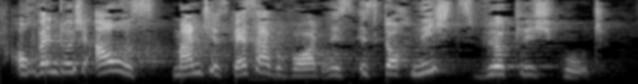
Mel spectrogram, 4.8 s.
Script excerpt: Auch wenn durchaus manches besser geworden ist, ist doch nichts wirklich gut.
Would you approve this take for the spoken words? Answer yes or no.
yes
